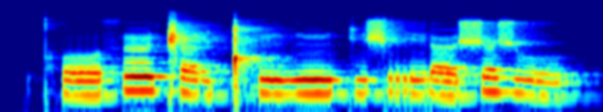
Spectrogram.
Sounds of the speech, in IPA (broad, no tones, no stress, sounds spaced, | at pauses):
kʰ o θ œ̃ ǁ œ ɡ ǃʰ ĩ ŋ ĩ k i ʃ r i ɾ œ ʃ œ ʒ u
